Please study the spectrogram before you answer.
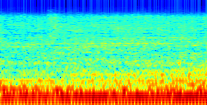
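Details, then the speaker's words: Car cabin A/C blower motor behind lower glovebox, A/C on full speed before repair; steady low hum with pulsing throb, really noisy with slight vibration felt; debris accumulated inside the blower motor unbalances it; fix is cleaning it. "you might be able to hear it in touch right here if you feel something a slight vibration is really noisy normally that's due to debris and stuff accumulating inside the blower motor itself"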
